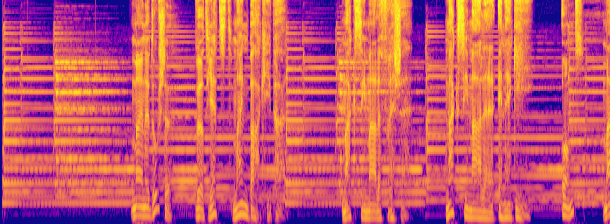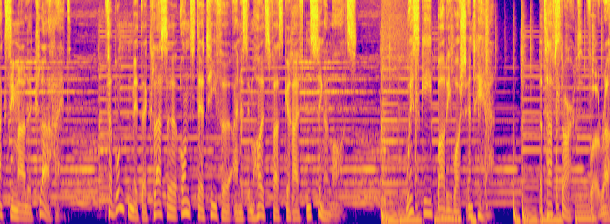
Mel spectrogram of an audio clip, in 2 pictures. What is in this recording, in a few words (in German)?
Werbung Whiskey Body Wash; LOFT VOICES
